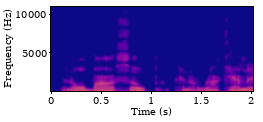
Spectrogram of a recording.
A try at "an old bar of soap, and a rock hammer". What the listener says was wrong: The voice, you have a little bit of a twang in there, but you were pretty good.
